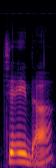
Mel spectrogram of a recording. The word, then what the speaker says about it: Ceyda: It's a bit hard for people to pronounce it because G is like J in Turkish. Okay. And so it's like Ceyda here, but it's Ceyda.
